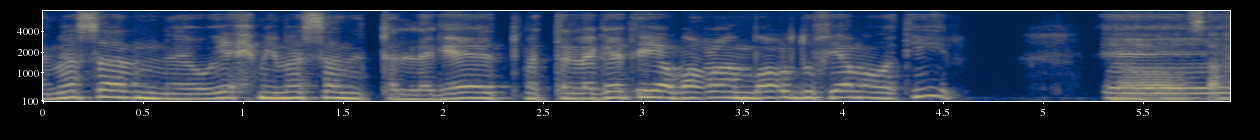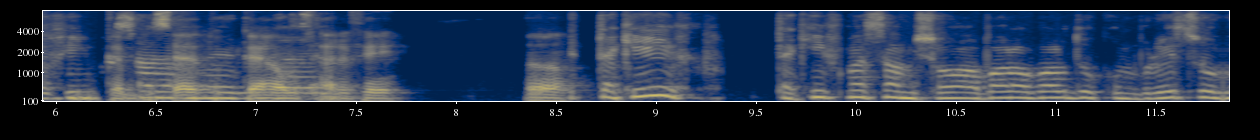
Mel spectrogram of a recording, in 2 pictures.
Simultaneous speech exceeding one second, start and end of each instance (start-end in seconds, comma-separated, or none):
5.4-7.7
